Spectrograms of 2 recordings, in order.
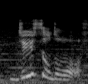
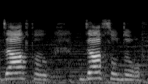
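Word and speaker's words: Düsseldorf: it down since because I didn't know that Dusseldorf was pronounced that way. Because the first time I said it, I was like Dusseldorf, and the one guy who speaks German happened to walk in. He's a teacher, by the way. He happens to walk in and he just shakes his head and he says it's pronounced Dusseldorf, idiot.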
